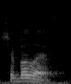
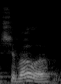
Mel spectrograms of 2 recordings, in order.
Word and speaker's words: Shibboleth: never say to him say now Shibboleth with it but he said chabela for he could not pronounce it correctly much like me then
